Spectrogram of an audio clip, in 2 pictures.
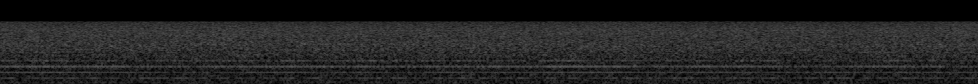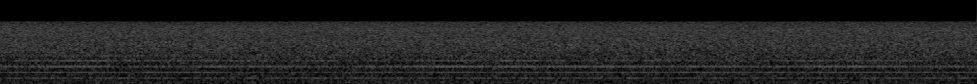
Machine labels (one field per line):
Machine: fan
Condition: normal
